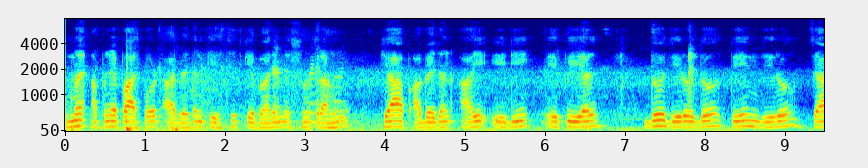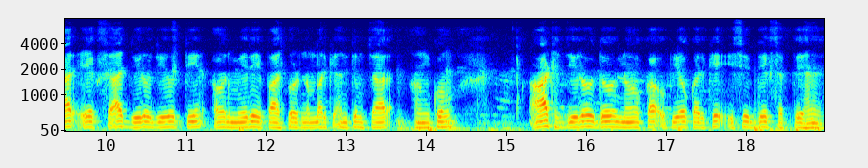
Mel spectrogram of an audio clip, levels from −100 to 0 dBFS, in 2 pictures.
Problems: none marked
